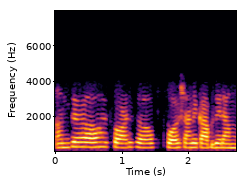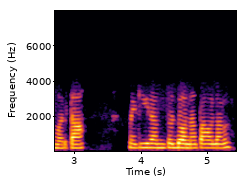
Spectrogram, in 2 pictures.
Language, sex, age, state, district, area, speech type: Goan Konkani, female, 18-30, Goa, Murmgao, urban, conversation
